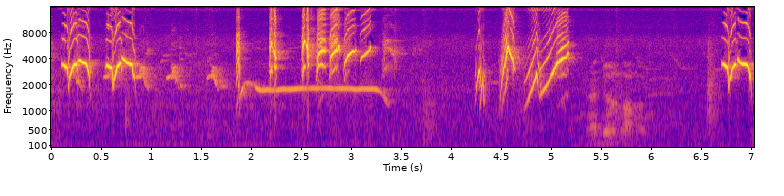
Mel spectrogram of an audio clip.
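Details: Female oriental magpie-robin calling to stir a male to sing. Paired arched whistles lead into a long level whistle and clusters of sharp chips, then quick rising slurred sweeps and a closing arched note.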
